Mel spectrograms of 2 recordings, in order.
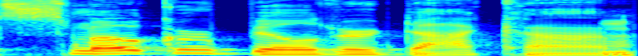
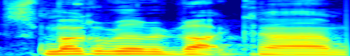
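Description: First: It is said slowly. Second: It is said fast.

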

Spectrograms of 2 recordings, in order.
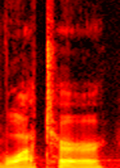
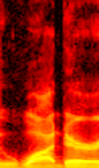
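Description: First: It is said with a non-Midwestern pronunciation. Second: It is said with a Midwestern pronunciation. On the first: "instead of water" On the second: "we kind of do as Midwesterners. We say water"

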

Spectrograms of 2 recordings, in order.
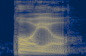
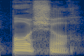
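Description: First: The double L sounds like a 'y'. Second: The double L sounds like 'sh'. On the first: This is how most Latin Americans say it. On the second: This is how Argentinians say it.

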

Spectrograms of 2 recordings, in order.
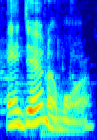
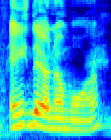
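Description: First: Most consonants are dropped. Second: The consonants are fully pronounced. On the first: The speaker calls it right. "you remove all the consonants" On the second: The speaker calls it wrong. "I think I wasn't even saying that correctly"

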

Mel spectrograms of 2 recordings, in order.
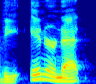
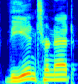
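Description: First: The middle T sound is dropped. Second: The middle T sound is clearly pronounced.

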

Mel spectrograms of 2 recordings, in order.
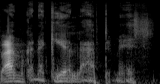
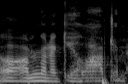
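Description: First: It is said imitating Megatron's voice. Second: It is said in a plain, unlike-Megatron voice.

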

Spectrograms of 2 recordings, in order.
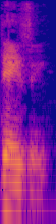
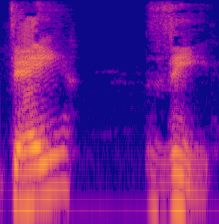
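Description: First: The name is said fast, with parts run together. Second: The name is said slowly, with parts kept apart. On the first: The speaker calls it wrong. "not DayZ. So just so you know, I said it too fast" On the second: The speaker calls it right.

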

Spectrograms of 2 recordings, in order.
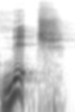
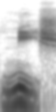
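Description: First: The word is said in an English-like way. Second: The word is said in a French-like way.

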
